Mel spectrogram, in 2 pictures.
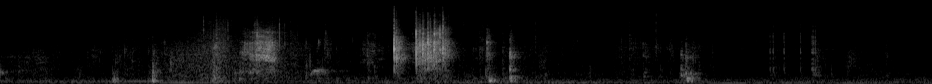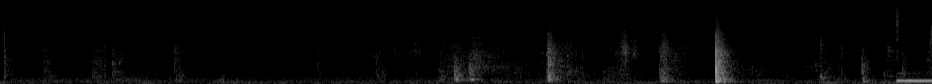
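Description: Rummaging through household things. A vase of dried twigs is tipped out onto a rug, with rustling and clattering loudest about two and four seconds in, followed by scattered knocks and thuds as objects are moved about.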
